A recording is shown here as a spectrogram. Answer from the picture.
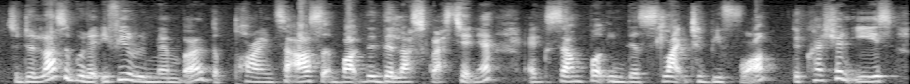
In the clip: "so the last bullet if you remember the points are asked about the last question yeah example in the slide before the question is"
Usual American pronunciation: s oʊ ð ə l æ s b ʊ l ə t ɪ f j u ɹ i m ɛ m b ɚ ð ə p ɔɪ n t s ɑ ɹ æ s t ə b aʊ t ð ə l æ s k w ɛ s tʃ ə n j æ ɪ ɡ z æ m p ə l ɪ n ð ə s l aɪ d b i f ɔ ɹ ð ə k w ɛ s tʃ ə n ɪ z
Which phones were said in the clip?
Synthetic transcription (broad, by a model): s oʊ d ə l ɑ s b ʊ ə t ɪ f j u ɹ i m ɛ m b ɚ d ə p ɔɪ n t s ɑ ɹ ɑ s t ə b aʊ t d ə l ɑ s k w ɛ s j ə n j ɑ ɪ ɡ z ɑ m p ə l ɪ n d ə s l aɪ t b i f ɔ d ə k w ɛ s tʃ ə n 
